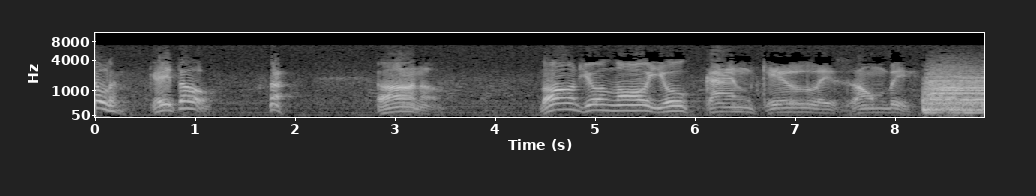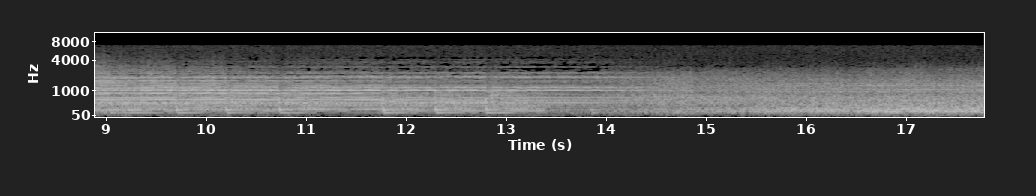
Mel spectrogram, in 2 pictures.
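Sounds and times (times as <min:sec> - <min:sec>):
speech: 0:00.0 - 0:01.2, 0:01.8 - 0:02.0, 0:02.8 - 0:03.5, 0:04.4 - 0:08.9
airplane coming in to land: 0:08.3 - 0:17.7.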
